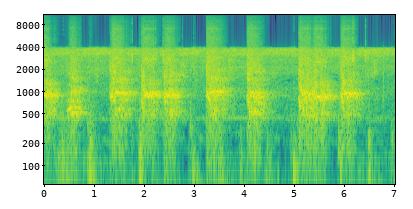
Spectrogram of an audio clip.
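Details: Wheaten Terrier chasing its owner around a recliner in an excited play fit indoors; loud, sharp barks repeated roughly every half second to second throughout, with brief yips between them.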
